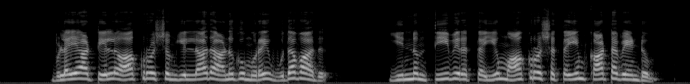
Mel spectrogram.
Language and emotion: Tamil, angry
